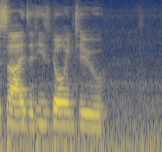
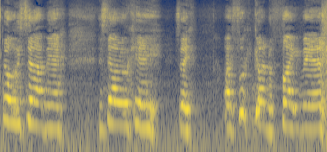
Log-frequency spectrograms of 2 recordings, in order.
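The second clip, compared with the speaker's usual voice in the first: put-on higher, louder distraught drunk buddy; upset drunk friend; 7 semitones higher, 4 dB louder than usual. Drunk friend confessing a fight, high and distraught. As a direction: plead it high, like a drunk who messed up. Ryan voiced in retold story.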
